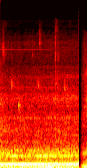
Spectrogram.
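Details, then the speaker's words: Boiler that had flooded; low steady hum with water dripping inside the casing and gurgling in the flue, condensate backing up because the condensate trap is blocked rock solid. "Right, it's definitely the condensate trap because that, can you hear it? Is rock solid, full of"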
